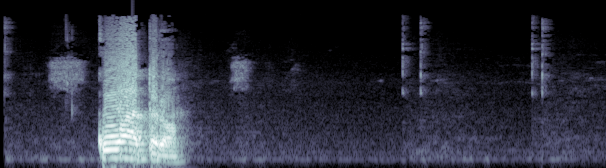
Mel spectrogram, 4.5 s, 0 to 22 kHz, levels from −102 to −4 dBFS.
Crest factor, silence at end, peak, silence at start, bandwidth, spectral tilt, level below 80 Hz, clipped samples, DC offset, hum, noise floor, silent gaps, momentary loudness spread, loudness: 16 dB; 3.2 s; 0 dBFS; 0.75 s; 16 kHz; -4 dB/octave; -56 dBFS; under 0.1%; under 0.1%; none; -66 dBFS; none; 11 LU; -9 LUFS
